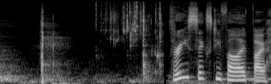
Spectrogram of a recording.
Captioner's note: sauce sloshing; jar scraping; jar cap clacking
